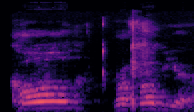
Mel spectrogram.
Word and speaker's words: coulrophobia: Coulrophobia. I'm gonna spell it out.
